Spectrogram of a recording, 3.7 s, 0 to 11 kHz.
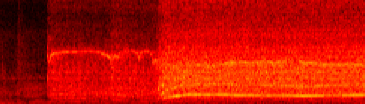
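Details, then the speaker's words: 1972 AMC Javelin V8, 25,000 miles, parked since 1973, oil pump primed with a drill: drill winds up slow, whine dips under load then settles as pump reaches full prime and pushes oil. "I start off slow, like first gear, it's got torque and it just kind of pulls the oil. You can hear it kind of drag down right there where it got full prime."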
